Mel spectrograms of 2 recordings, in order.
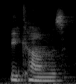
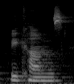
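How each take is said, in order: The two takes are said the same way.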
